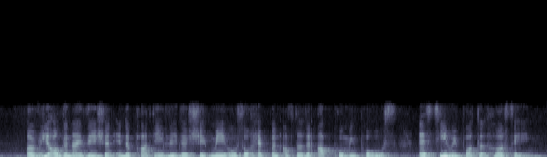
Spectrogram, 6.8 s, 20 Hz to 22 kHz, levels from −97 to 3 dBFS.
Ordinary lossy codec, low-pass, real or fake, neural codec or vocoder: Opus, 32 kbps; 7.2 kHz; real; none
